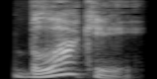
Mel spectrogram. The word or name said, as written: blocky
